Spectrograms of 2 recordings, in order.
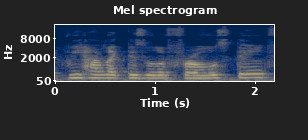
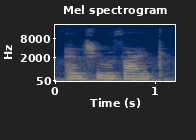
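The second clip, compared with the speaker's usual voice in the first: ordinary talk, nothing marked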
